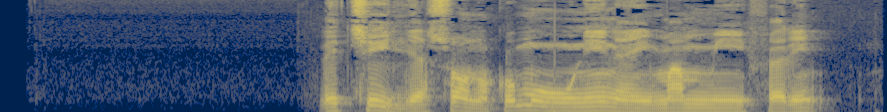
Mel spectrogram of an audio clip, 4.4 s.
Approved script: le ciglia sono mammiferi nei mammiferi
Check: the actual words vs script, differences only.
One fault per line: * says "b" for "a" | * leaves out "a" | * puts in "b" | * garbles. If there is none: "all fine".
* says "comuni" for "mammiferi"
